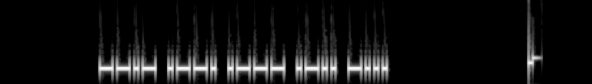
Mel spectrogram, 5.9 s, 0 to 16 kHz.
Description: Morse code, heard as a keyed tone, about 28 wpm, 700 Hz. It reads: QPJLB
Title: Code Groups - 5 Letters - 28wpm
